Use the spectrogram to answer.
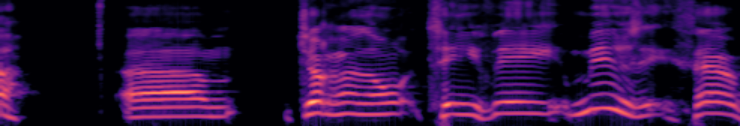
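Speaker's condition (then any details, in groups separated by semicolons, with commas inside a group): Upper motor neuron disorder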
